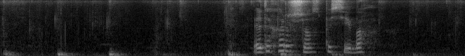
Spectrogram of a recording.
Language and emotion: Russian, positive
